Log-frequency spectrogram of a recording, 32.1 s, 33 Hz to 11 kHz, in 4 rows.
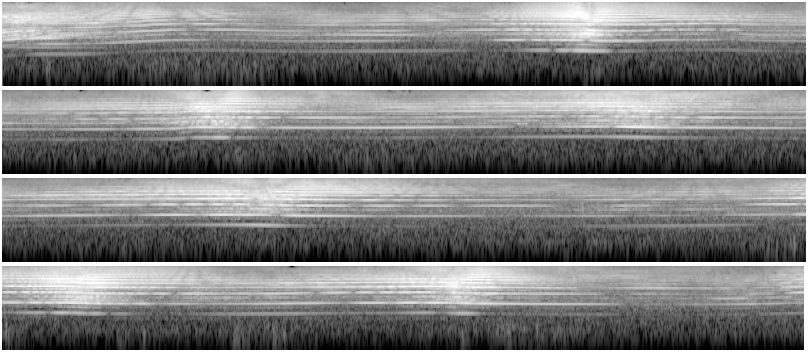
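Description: Tiny 8 mm electric motor spinning a direct-drive prop on a micro foam delta wing: a steady high whine with many overtones. It swells loud and bends in pitch each time the plane passes close, about seven times, every four to six seconds.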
